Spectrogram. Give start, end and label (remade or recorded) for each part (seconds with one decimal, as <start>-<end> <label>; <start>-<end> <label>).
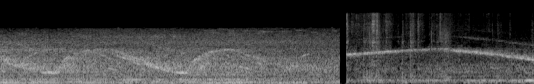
0.0-1.3 remade; 1.3-1.8 recorded; 1.8-2.7 remade; 2.7-4.3 recorded; 4.3-5.3 remade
